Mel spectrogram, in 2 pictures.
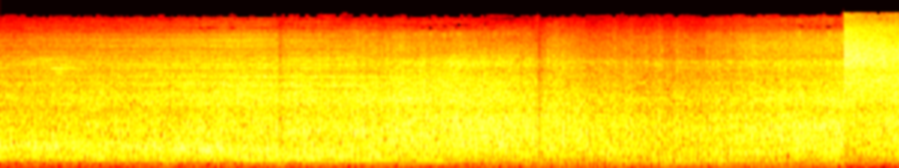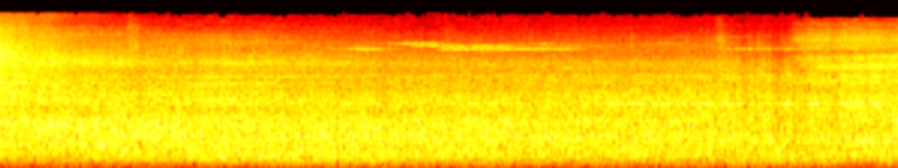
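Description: Train moving along the track: a steady wash of wheel-and-rail noise, with a sudden loud hiss starting about eight and a half seconds in and faint thin high tones in the second half.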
